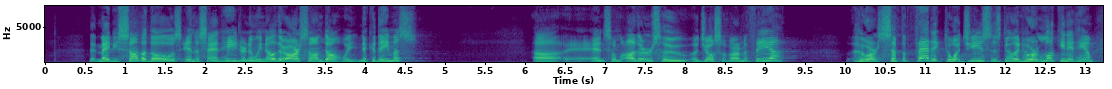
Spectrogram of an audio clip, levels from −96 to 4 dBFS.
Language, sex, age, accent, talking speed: English, male, 50-69, American, 175 wpm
